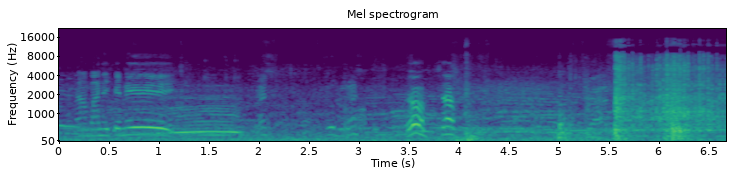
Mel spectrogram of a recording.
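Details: Cattle being unloaded from a truck in Indonesia; a drawn-out moo bends downward at about one second, with shorter calls and scattered thumps, clatter and voices of onlookers around it.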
